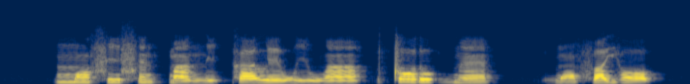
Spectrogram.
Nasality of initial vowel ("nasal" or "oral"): nasal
